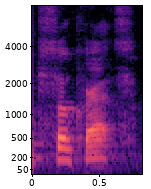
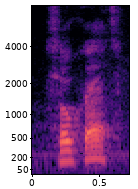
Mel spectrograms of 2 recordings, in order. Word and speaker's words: Socrates: philosopher srat how do you say his name srats Socrates is that right Socrates Socrates I I knew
